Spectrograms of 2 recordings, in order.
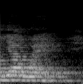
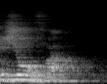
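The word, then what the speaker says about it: Yahweh: não se podia pronunciar a palavra Yahé e não é Jeová como se ensina hoje. Falei com alguém conversei e ele insistia aqui no original Jeovamento muito, mas no hebraico não há J, não há G, não há produç.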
